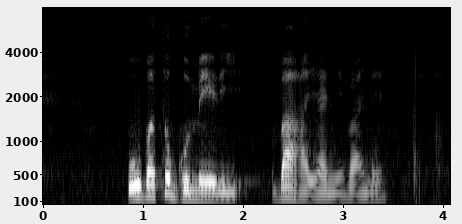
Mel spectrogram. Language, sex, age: Venda, male, 24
